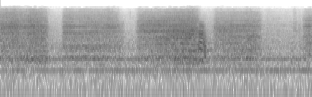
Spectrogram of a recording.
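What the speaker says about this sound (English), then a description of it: "She cuts it all the way through, right to the bottom" A sharp fish filleting knife saws through a roll of paper towels, a steady soft rasping cut near and fairly quiet, broken by three short pauses between strokes.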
